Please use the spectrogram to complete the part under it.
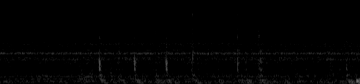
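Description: Light plastic clicks and taps come from a car stereo being handled.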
